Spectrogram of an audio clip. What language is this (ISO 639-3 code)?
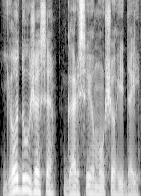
lit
